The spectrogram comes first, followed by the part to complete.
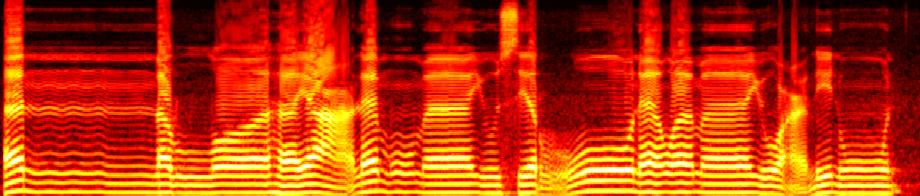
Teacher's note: Setiap kita mendapati adanya nun berharakat tasydid, kita tahan dulu suara bunyinya sepanjang 2 harakat karena ia kita namakan dengan bacaan gunnah. Kemudian lafal Allah bila didahului dengan fathah maka dia ditebalkan, tapi nanya tetap tipis. Annallaha, nallah, na baru Allah.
